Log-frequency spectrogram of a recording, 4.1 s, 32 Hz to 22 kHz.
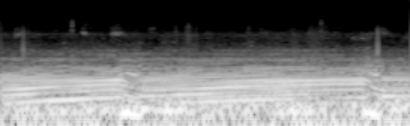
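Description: Lamborghini Urus's twin-turbo V8 accelerating, heard from inside the cabin: the revs climb, drop with an upshift about a second in, climb again, and drop with a second upshift near the end.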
